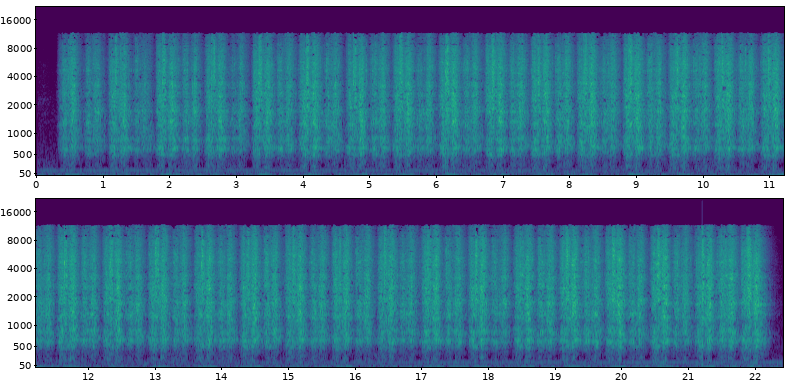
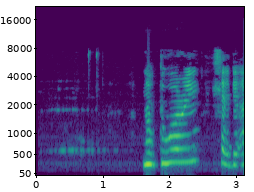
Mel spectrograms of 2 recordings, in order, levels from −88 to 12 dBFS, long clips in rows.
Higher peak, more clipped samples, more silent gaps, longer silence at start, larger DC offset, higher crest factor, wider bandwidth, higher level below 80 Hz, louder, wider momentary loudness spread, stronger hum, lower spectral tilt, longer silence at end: about the same, 0 dBFS vs 0 dBFS; neither; neither; about the same, 0.35 s vs 0.4 s; neither; about the same, 22 dB vs 18 dB; first, 12 kHz vs 8 kHz; about the same, -64 dBFS vs -66 dBFS; second, -19 LUFS vs -16 LUFS; about the same, 7 LU vs 9 LU; neither; second, 3.5 dB/octave vs -2 dB/octave; first, 0.2 s vs 0 s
